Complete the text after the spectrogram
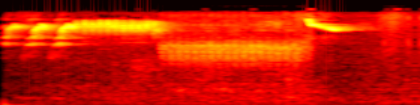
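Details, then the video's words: Domestic canary singing: rapid high trills and a long sustained buzzy roll at a lower pitch, ending with a sharp descending whistle. "The sound of a very sweet canary bird was heard"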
